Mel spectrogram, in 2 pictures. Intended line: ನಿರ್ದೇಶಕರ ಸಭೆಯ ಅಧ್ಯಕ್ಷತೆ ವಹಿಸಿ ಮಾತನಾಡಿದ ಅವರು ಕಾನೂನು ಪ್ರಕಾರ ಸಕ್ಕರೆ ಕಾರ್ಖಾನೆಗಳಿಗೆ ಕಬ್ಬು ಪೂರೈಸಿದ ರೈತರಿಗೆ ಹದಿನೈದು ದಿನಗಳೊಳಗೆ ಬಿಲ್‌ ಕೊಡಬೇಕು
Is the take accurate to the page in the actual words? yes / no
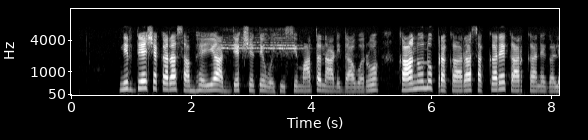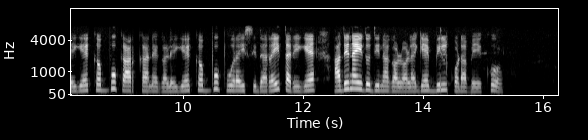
no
